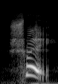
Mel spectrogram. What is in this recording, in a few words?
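"shui", Mandarin Chinese, fourth tone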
